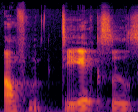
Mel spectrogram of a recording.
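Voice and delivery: slow, badly faked Texas twang; terrible Texas accent. Shown as a demonstration. Co-host put on the spot to show his Texas, badly faked Texas accent. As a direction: attempt a Texas drawl and miss. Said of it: "That was actually terrible".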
